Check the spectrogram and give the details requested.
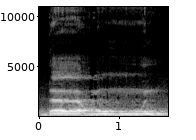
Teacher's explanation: seakan-akan dalnya ada 2. Satu mati, satu hidup.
